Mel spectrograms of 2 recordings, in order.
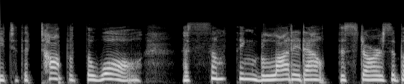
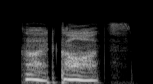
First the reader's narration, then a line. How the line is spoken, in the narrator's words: I whispered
